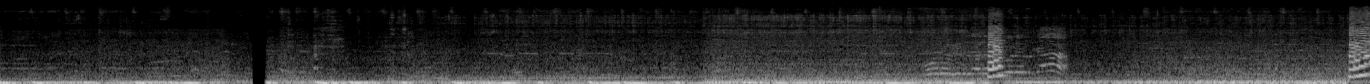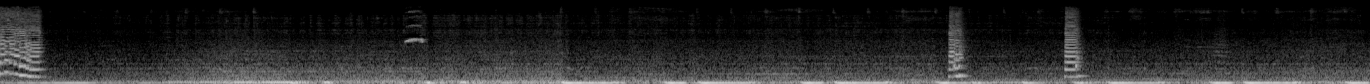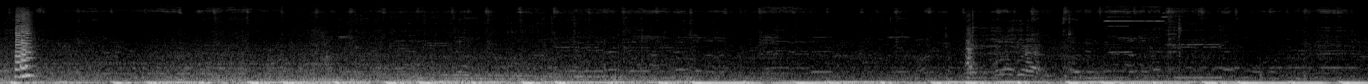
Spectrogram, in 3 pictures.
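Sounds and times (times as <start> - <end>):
bus engine running: 0.0 - 41.0
horn blasts: 9.6 - 10.4, 13.4 - 14.4, 23.0 - 23.6, 24.3 - 24.8, 27.4 - 28.0.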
